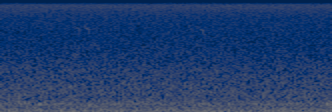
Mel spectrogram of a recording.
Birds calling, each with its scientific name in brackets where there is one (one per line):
Cassin's Finch (Haemorhous cassinii)
American Pipit (Anthus rubescens)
